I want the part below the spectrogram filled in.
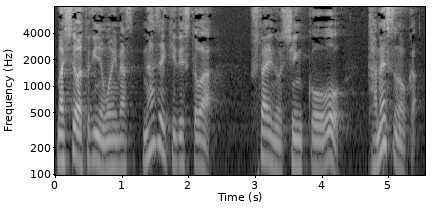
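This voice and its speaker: A male pastor giving a sermon in a measured, reflective way, slowing down on key phrases and clearing his throat now and then. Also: medium pitch, lively intonation.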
